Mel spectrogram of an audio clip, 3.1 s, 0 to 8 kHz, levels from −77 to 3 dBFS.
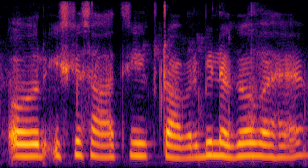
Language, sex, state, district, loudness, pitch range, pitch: Hindi, female, Delhi, New Delhi, -15 LUFS, 210-225 Hz, 220 Hz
